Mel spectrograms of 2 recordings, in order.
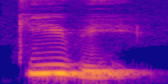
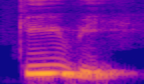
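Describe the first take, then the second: The two takes are said the same way.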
